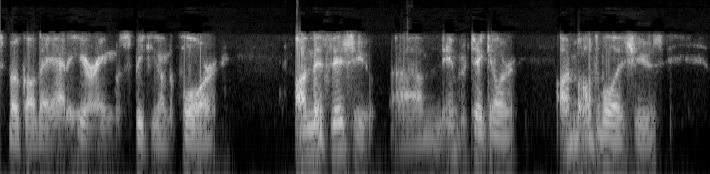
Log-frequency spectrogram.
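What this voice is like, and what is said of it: Worn, strained voice. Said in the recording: “my voice is a little worse for the wear”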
